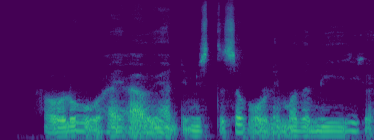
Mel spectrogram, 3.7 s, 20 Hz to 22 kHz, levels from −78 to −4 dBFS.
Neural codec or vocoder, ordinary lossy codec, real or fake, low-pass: vocoder, 44.1 kHz, 128 mel bands, Pupu-Vocoder; none; fake; none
